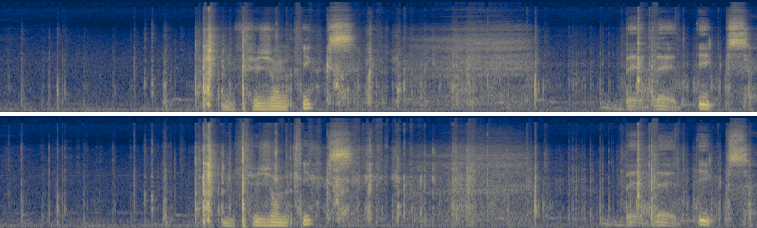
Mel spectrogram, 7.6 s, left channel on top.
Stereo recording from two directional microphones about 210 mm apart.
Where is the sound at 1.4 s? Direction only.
25° right (ahead or behind).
